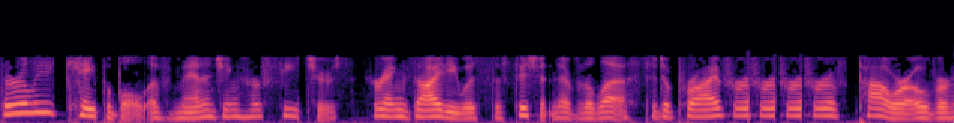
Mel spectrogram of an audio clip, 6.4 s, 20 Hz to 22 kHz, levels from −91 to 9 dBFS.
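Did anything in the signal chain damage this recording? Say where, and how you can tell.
Yes. At playback, the CD is stuck on one turn: a scratch keeps throwing the laser back a track, so from 5.00 to 5.53 s the same 177 ms of speech plays three times, each jump marked by a brief mute, beneath the narrow G.711 telephone band.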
